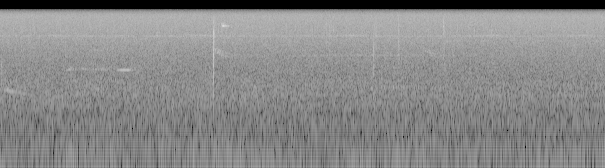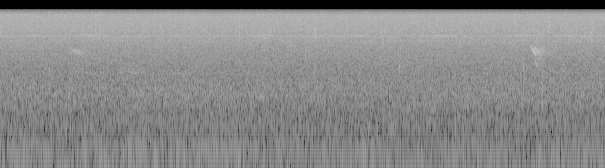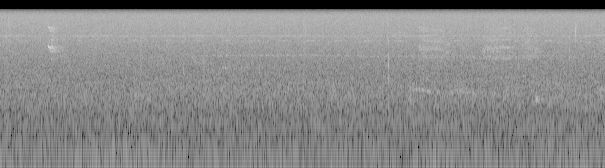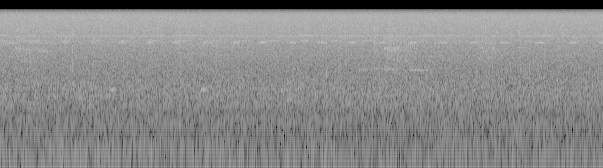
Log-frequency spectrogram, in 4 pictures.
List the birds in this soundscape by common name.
Boat-billed Flycatcher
